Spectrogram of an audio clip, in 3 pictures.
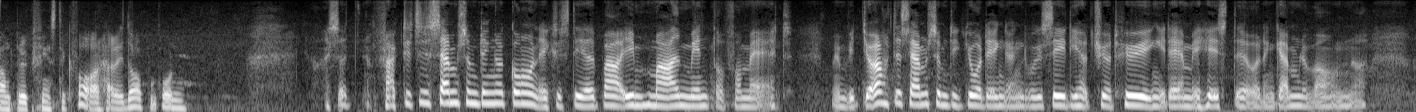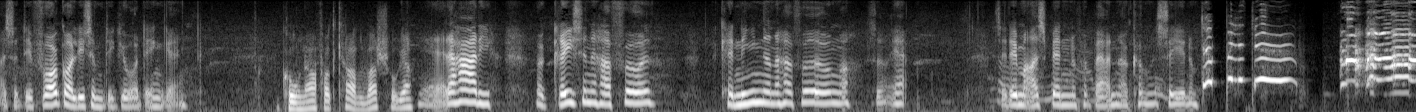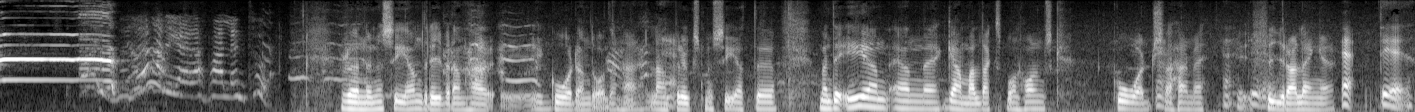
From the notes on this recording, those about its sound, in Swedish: Här finns en ljudberättelse från ett Bornholm från cykeln.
